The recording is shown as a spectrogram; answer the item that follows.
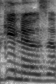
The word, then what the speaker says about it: Ganoza: So it's not soft G. It is Ginoza, but that's okay.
